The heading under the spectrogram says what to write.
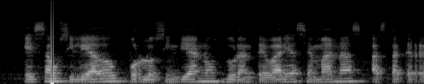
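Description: At 0.51 s the speech is interrupted by invalid numbers at full scale, lasting until 0.53 s. A calculation produced infinite or undefined values, which were pinned to the extreme positive or negative sample value for about 21 ms, which fits a 1024-sample processing block. Because the block is so short, it is heard as a single loud bang. The waveform shows a flat slab held far beyond the speech peaks, and the spectrogram shows a bright vertical stripe at each edge.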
